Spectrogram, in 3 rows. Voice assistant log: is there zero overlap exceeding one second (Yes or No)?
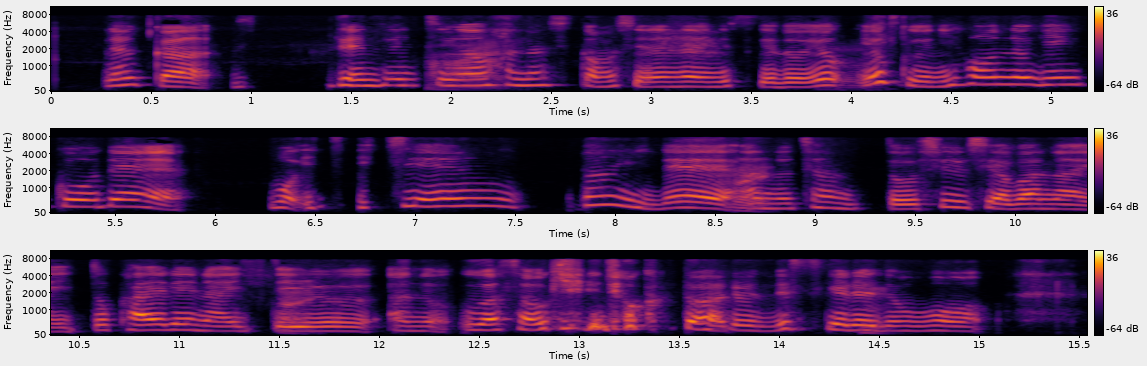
Yes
